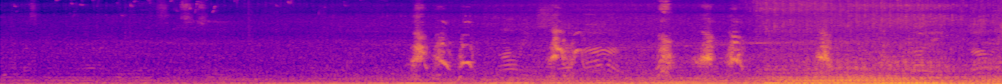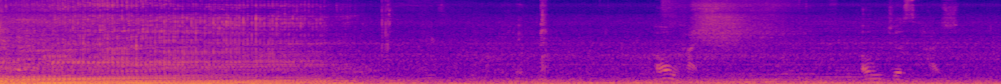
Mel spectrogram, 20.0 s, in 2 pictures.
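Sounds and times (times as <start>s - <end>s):
loud vehicle in Berkeley: 0.0s - 20.0s
dogs barking in Berkeley: 4.0s - 9.2s.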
